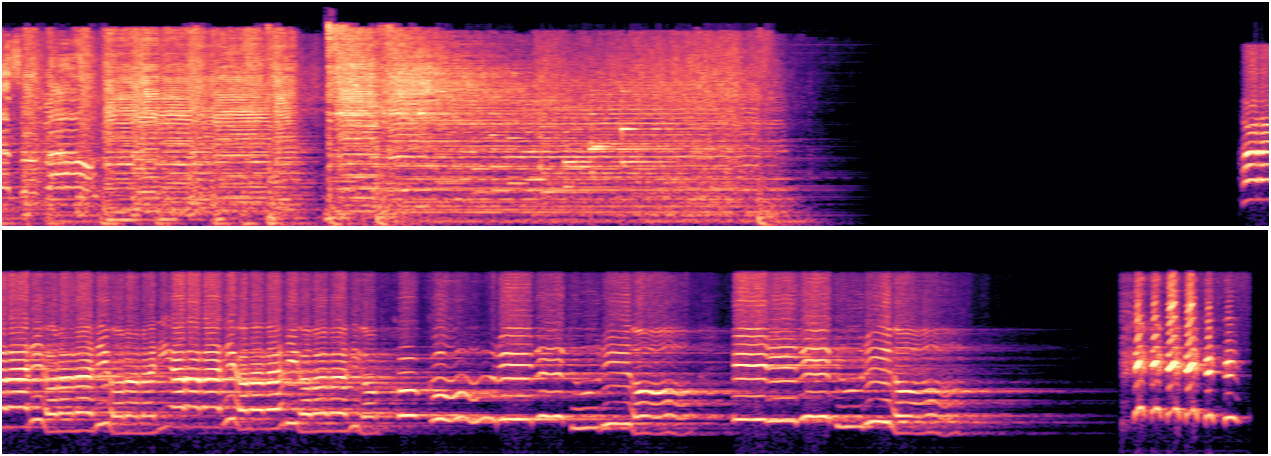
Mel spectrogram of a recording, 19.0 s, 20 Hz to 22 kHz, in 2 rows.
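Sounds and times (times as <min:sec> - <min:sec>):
background music: 0:00.0 - 0:06.6.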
